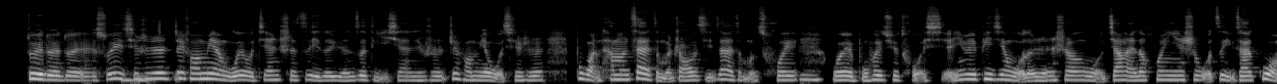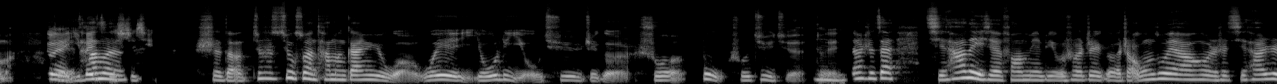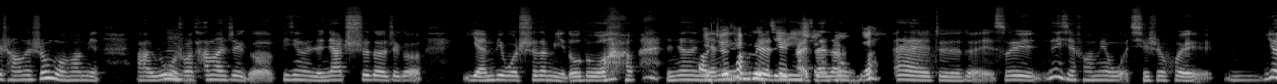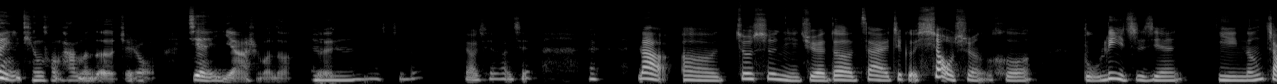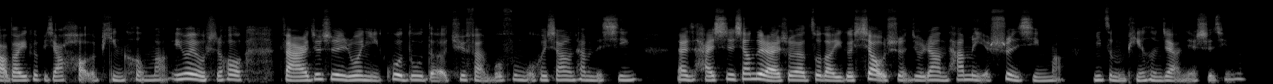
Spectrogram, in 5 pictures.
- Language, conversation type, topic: Chinese, podcast, 当父母干预你的生活时，你会如何回应？
- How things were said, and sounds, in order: laugh; laugh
